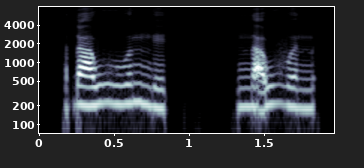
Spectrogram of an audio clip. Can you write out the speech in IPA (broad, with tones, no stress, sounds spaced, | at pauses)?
ɗ a˨˦ w ɣ u˨˦ ə̯ ŋ e˨˩ k̚ | n a̰˧˥ w v ə˨˩ n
